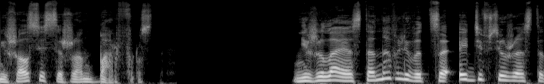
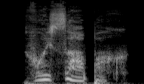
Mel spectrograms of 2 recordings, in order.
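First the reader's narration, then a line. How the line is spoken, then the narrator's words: Whisper. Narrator (Russian): прошептала она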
